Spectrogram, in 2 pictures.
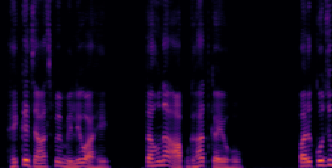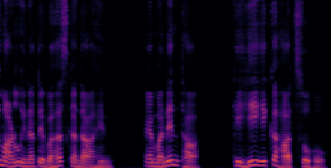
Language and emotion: Sindhi, neutral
